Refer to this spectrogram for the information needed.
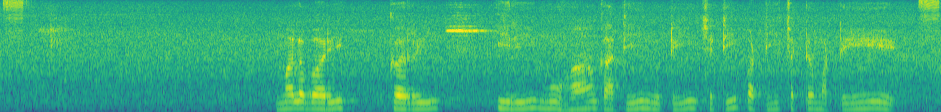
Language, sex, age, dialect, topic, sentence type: Maithili, male, 18-24, Bajjika, agriculture, statement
